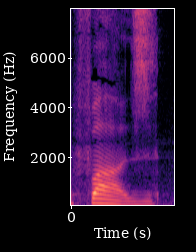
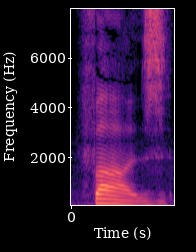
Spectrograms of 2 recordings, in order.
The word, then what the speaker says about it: fuzz: OK, number two, fuzz, fuzz. 好，你听到的是 fuzz, short vowel U, 好，是短母音 U 的发音。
